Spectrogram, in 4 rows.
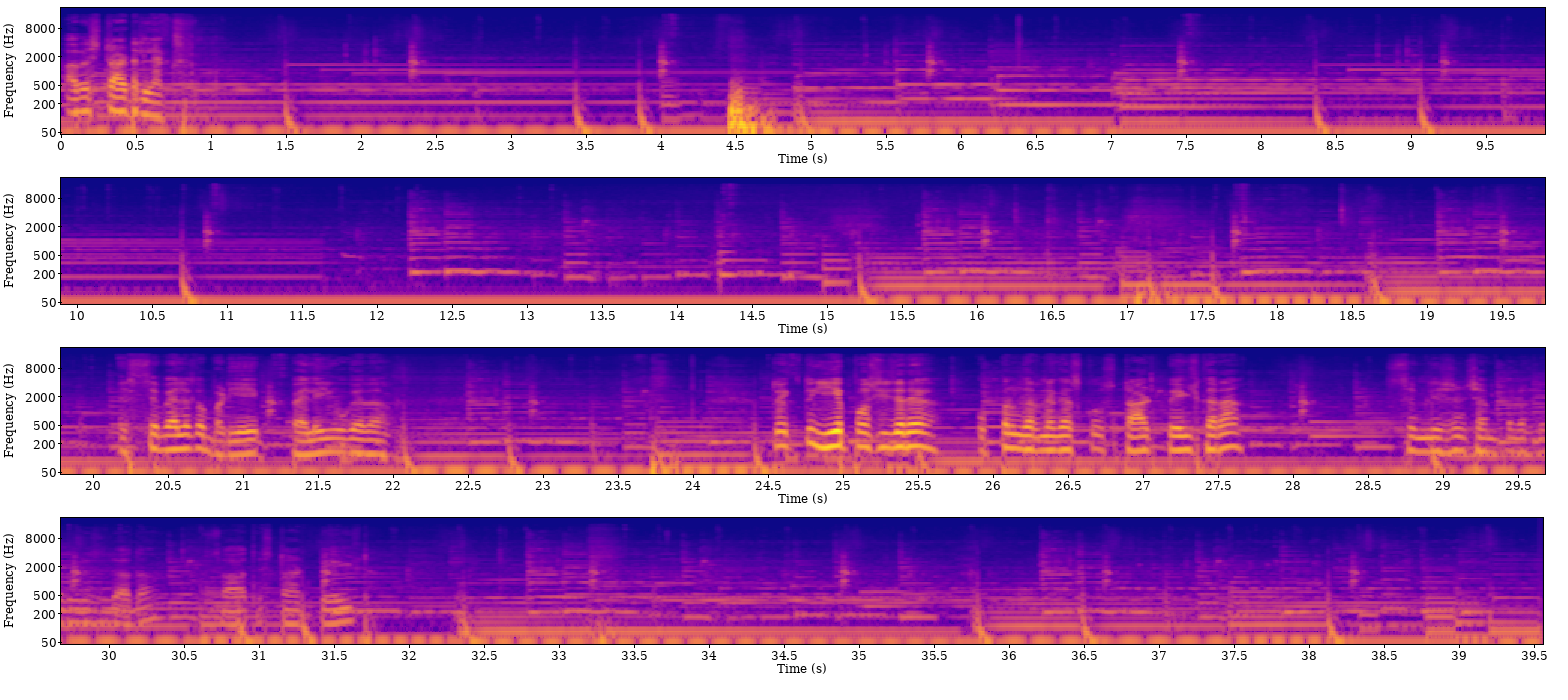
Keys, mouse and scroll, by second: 14.0 scroll down 1, 19.2-20.0 scroll up 1, 30.0 double click.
